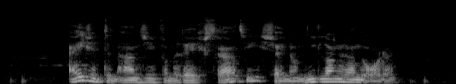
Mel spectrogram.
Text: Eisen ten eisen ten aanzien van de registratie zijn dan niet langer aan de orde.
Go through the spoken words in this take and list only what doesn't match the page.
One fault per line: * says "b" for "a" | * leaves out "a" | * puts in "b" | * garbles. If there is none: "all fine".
* leaves out "eisen ten"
